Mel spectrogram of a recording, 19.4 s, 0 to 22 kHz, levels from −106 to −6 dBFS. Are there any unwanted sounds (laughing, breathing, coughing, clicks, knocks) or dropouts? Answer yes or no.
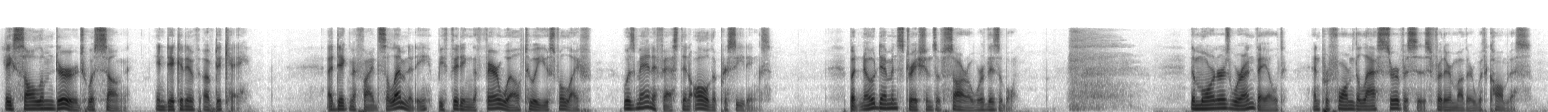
yes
